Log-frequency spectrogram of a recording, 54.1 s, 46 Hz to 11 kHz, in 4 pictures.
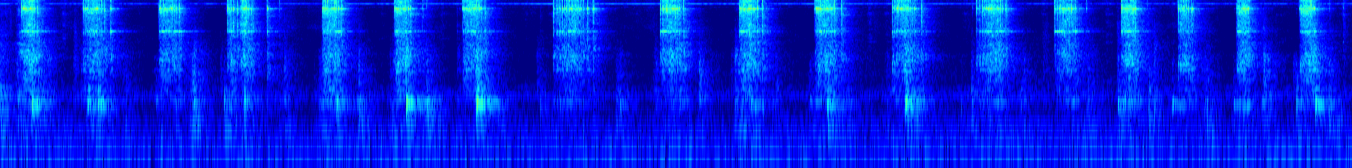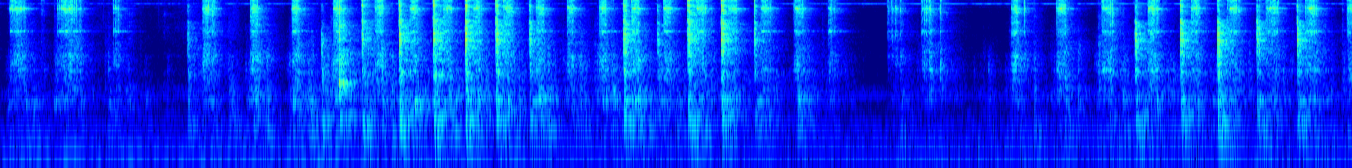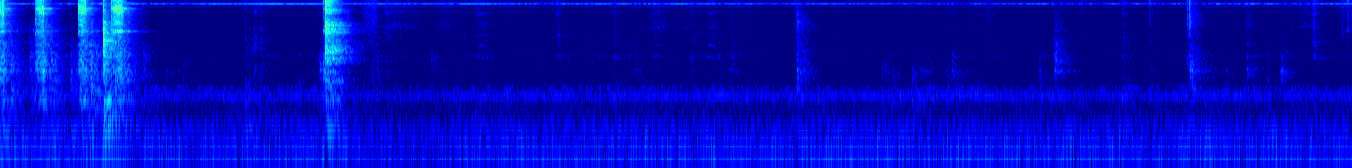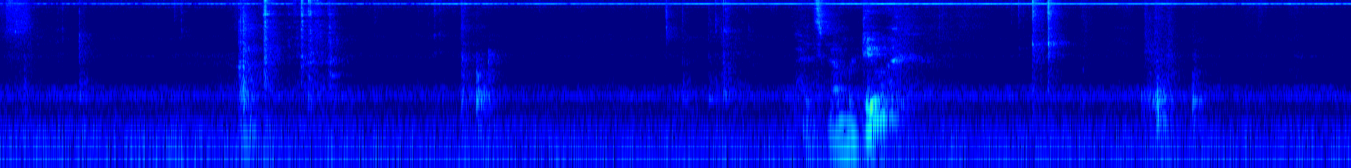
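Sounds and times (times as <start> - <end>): socket ratchet clicking: 0.2 - 4.9.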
